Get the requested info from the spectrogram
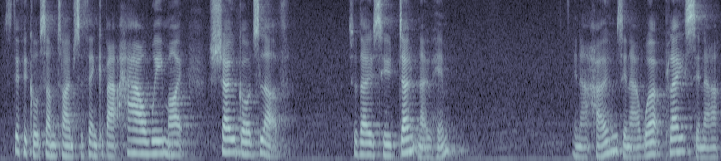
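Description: A woman's voice: low voice, unhurried, fairly bright tone. A middle-aged woman preaching a sermon at a church lectern mic, earnestly putting questions to the congregation. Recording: reverberant church hall, light hiss.

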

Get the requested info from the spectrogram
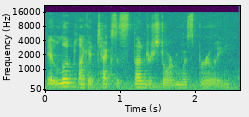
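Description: A woman teacher reading a picture book aloud in a folksy, animated storytelling way. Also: moderate pace, creaky. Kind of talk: expressive storybook read-aloud. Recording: noisy with low rumble.

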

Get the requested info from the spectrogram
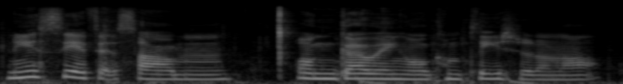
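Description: A young woman hosting a casual live stream, thinking aloud in an unhurried way with murmured asides. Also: mid-range voice, fairly even intonation. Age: young adult. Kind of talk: casual chat while shopping online. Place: small indoor room with bookshelves.

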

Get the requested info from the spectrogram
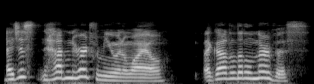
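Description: A woman's voice: on the high side, very animated, fast, fairly bright tone, dry recording, dull audio. Anxious, caring teenage girl played by a woman, dry sound. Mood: worried. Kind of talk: naturalistic audio drama dialogue.

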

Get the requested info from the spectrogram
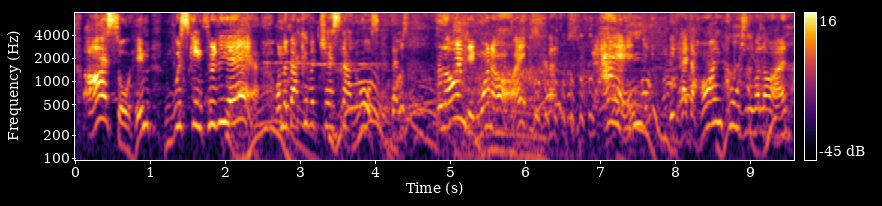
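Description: An excitable townsman spinning tall tales in an audio drama. His voice is high and swooping, emphatic and insistent, with a loud crowd behind him. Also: unhurried. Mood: excited. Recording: busy crowd noise behind.

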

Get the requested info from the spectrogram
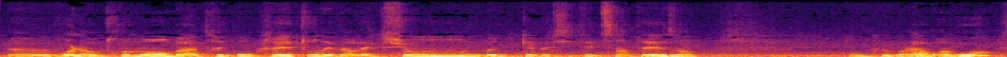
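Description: A woman sits in an office meeting room and gives a thesis defense its verdict. Her speech is polite, formal and full of hesitant fillers. Clear background noise sits under her voice. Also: deep voice, a little slow. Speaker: jury member. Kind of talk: giving formal feedback.

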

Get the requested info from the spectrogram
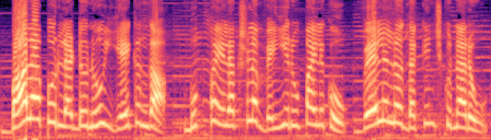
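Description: A woman's voice: high-pitched, very animated, a little fast, fairly bright tone. A woman reading scripted news narration as a reporter. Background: background music.

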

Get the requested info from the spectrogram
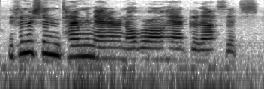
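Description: A woman's voice: medium pitch, brisk, dull audio. A young woman leading a student team, reading slides aloud with hesitant fillers and restarts. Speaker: team leader presenting a project. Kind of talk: reading a class presentation. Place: indoor room.

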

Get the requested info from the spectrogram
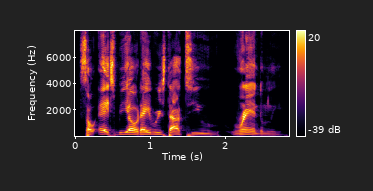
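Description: Male interviewer, medium pitch, informal and slangy, putting questions to a guest. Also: normal speed, darkish tone.

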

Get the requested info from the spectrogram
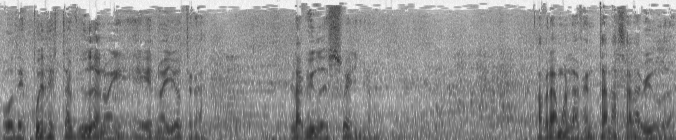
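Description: Low-voiced Chilean man in his sixties. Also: fairly even intonation, normal speed, noisy background. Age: 60s. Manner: playful, rambling, with many hesitations. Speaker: interviewee, filmmaker. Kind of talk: relaxed interview conversation. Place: outdoor balcony above a city.

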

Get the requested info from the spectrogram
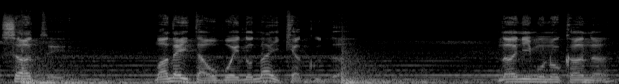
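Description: A composed crime boss speaks with cold, condescending politeness. His voice sits low and unhurried, each line drawn out. Music plays under the scene. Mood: cool, mocking. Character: calm menacing bald crime boss. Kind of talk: video game cutscene acting.

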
